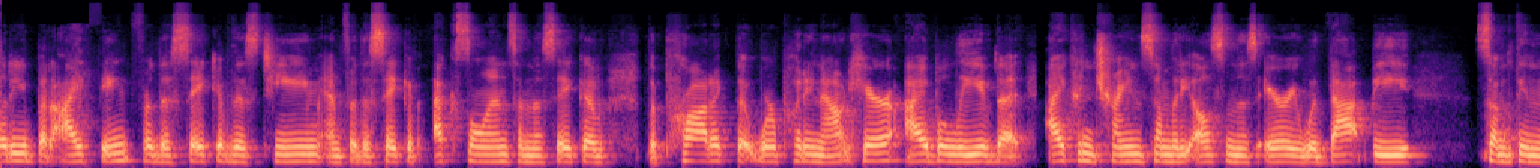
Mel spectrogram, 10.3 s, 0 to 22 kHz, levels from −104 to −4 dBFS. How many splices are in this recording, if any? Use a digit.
1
